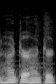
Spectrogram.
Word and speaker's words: Hunter x Hunter: issues next up is the x being silent again also self-explanatory all of the exes you see in hunter hunter titles or episode names are just silent you don't pronounce them this is because in universe the x is symbolic of a space next we have movies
